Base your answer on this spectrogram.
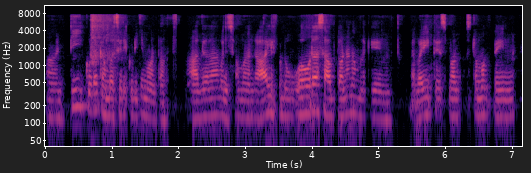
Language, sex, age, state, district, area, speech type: Tamil, male, 30-45, Tamil Nadu, Tiruvarur, urban, spontaneous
